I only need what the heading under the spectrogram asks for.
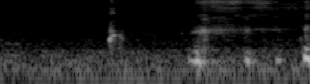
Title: Newborn hiccups 👶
